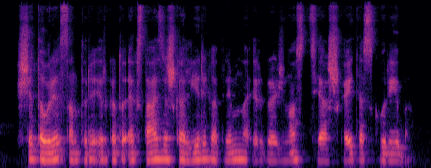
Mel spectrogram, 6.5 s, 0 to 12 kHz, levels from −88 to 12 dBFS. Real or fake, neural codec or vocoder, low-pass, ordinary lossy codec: real; none; 10.8 kHz; Opus, 24 kbps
